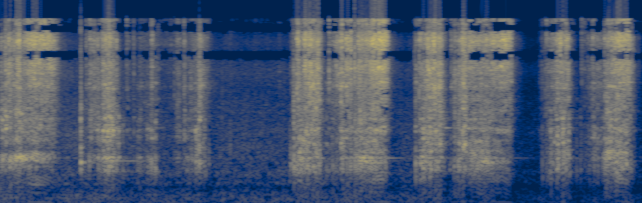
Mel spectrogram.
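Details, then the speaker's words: Vintage outboard rewind starter: each rope pull gives a harsh half-second raspy scrape. Suspected dirt and grime, possibly over-greasing, on the recoil spring; it needs cleaning and lubrication. "that noise before needs cleaning the the spring in there collects dirt and grime"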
